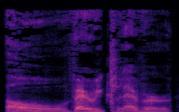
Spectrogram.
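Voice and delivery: low, grudging growl. A narrator's reading. Hagrid concedes Harry's point, growling. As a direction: grumble it low in character. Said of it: "growled Hagrid".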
